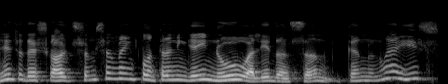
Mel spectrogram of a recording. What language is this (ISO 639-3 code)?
por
